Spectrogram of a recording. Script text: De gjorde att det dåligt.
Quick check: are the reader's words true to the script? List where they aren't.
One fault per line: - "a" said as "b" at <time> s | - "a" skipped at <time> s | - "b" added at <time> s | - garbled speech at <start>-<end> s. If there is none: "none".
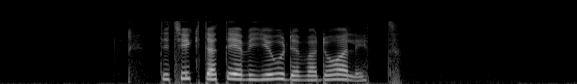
- "gjorde" said as "tyckte" at 1.7 s
- "vi gjorde var" added at 2.4 s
